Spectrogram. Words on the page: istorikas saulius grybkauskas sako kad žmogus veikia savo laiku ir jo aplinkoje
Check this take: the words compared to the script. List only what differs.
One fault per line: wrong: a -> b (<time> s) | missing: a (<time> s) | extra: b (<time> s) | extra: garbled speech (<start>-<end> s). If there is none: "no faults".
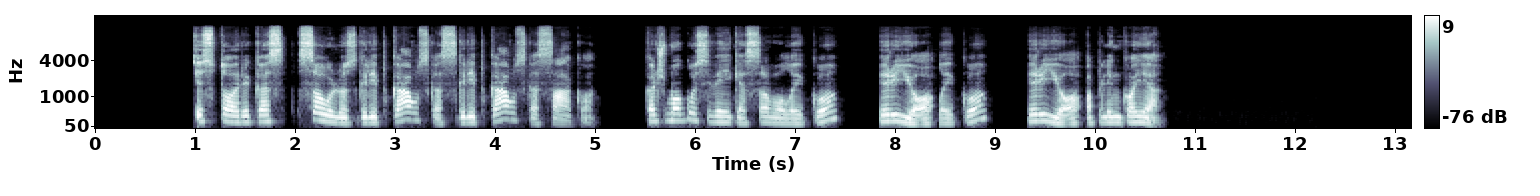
extra: grybkauskas (3.7 s)
extra: laiku ir jo (8.4 s)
